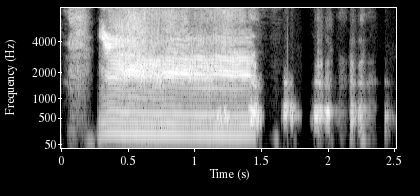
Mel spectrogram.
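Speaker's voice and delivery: high, sustained sander buzz; long droning machine whine; imitated sander noise. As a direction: mimic a power sander grinding away.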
